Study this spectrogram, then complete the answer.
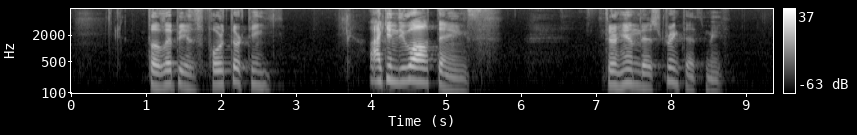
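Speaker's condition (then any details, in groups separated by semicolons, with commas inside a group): Cerebral palsy; lifelong disability since youth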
